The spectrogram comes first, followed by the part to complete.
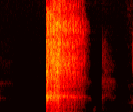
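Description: A man's short, harsh, breathy 'khh' exclamation into a handheld microphone, starting sharply less than a second in and fading out within about half a second.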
